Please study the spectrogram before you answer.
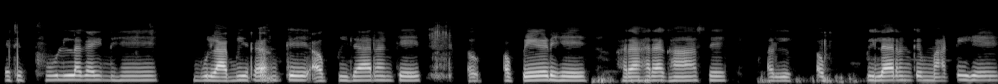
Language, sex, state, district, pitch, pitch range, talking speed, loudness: Chhattisgarhi, female, Chhattisgarh, Jashpur, 190 Hz, 185-195 Hz, 145 wpm, -19 LUFS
